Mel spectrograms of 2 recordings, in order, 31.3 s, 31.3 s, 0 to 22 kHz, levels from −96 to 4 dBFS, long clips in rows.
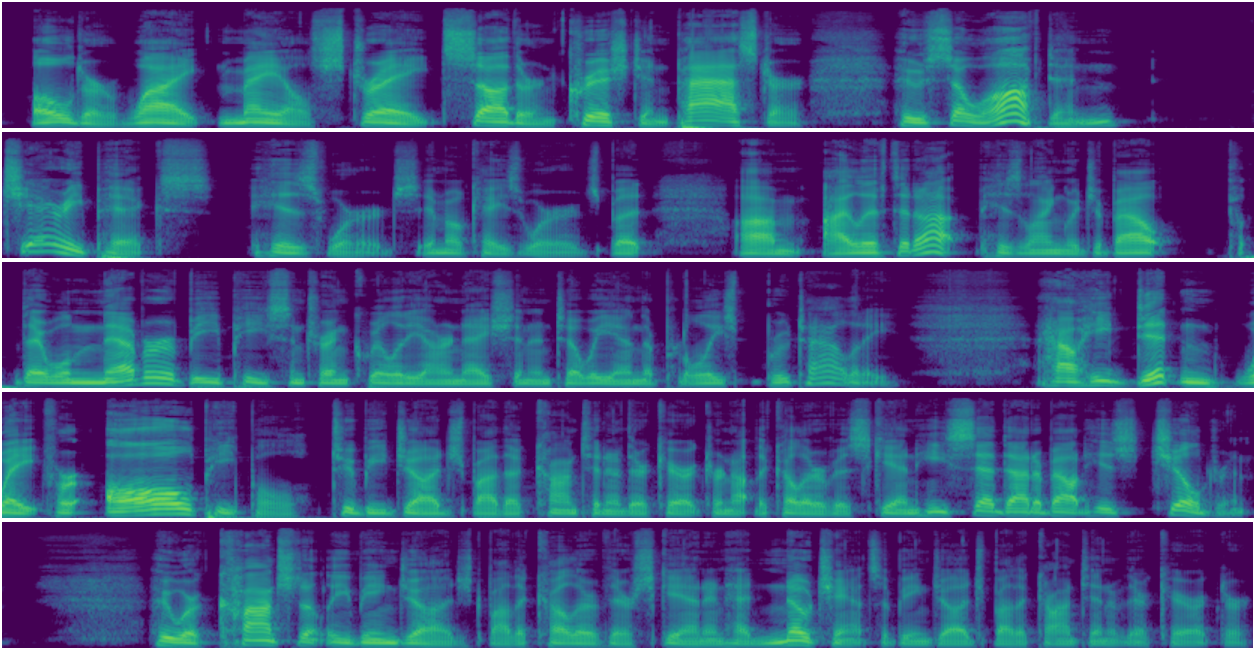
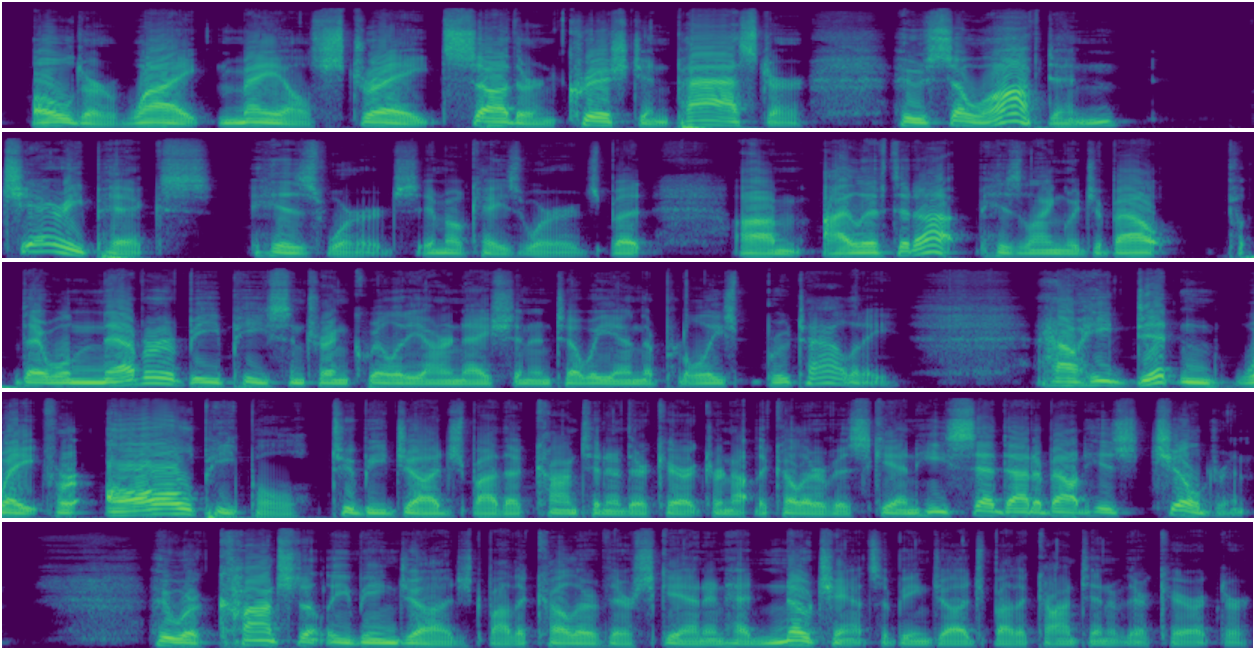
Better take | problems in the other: first | distortion; slight; 10 dB below the speech

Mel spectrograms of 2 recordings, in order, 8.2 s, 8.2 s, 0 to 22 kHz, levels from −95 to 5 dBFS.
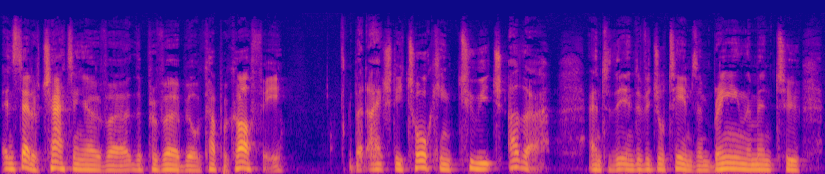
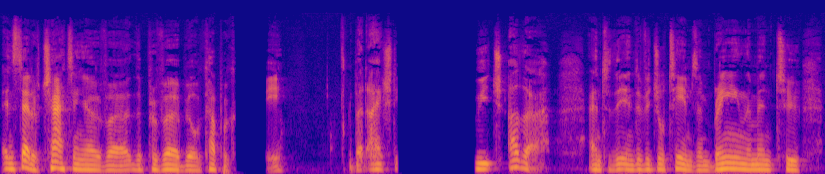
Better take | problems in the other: first | audio cutting out; at 2.5 s and at 4 s for 1 s

